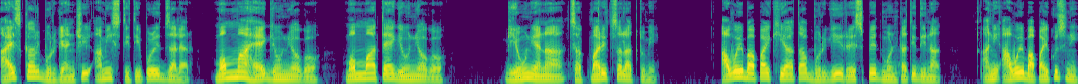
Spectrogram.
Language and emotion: Goan Konkani, neutral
